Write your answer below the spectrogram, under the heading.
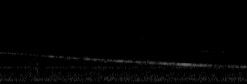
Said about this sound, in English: There's sirens outside.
